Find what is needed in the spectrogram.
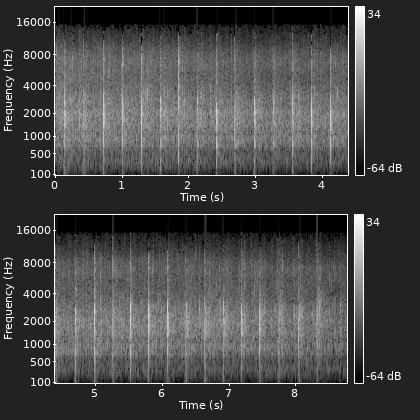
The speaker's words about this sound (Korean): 그리고 곳곳에 앉아있는 우리 다음 세대, 정말 여러분께서 진심을 담아서 격려의 박수를 보내주시면 감사하겠습니다.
